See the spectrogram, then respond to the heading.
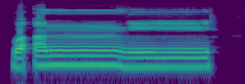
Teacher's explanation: Do gunna in noon mushaddad.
